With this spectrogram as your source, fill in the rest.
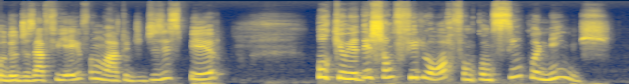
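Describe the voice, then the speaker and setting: At a moderate pace, a woman talks with a high pitch. Her pitch moves through very wide swings. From Brazil, Espírito Santo (Vila Velha). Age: 80s+. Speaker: former actress, author. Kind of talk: interview testimony.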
